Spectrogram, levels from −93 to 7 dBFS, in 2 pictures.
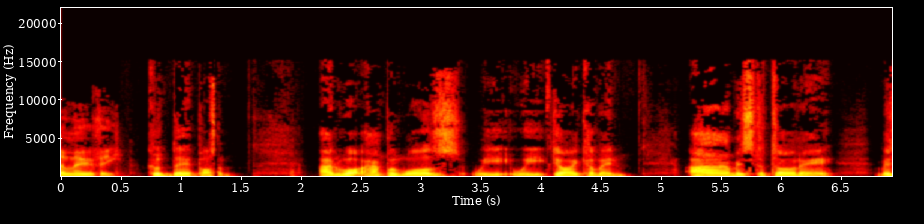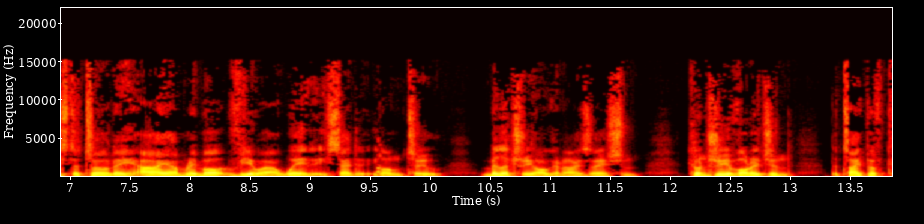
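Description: Four short glitches break into the speech, at 1.24 to 1.32 s, 4.01 to 4.08 s, 9.52 to 9.59 s and 13.44 to 13.50 s, each roughly 60 to 80 ms long. They're damaged data in the compressed stream: a few bytes arrive wrong, the decoder can't make sense of those frames, loses sync and scrambles to find the next valid frame header. What you hear is a chirp, squawk, click or short hole before the speech picks back up.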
